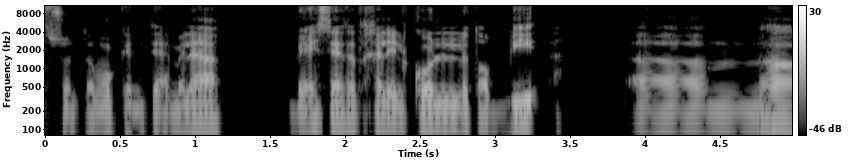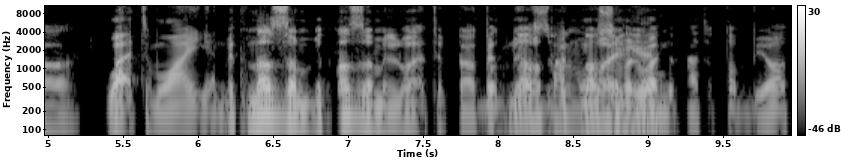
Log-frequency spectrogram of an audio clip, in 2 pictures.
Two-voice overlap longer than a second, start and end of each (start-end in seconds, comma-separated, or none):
7.8-9.2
